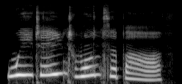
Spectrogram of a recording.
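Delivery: high, cross little cub protesting; Fred refusing the bath in a huff; mock growl. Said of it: "growled Fred".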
